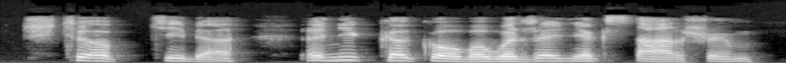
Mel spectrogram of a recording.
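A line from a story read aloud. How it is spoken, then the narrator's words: Creaky voice. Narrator (Russian): Проскрипел Кощей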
